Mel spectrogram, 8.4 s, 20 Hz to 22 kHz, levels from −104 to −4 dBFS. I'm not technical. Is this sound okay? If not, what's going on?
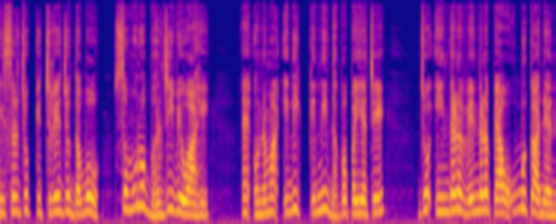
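No. The speech suffers from generation loss throughout, most likely because it was compressed, unpacked and compressed again roughly seven times, in a way that points to MP3. Each round throws away slightly different detail, and those small losses pile up. The speech sounds swirly and hollow, as if heard through a tube, with a watery smear around it, and the starts of sounds lose their crispness and blur together.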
